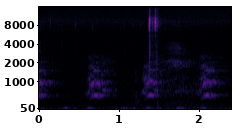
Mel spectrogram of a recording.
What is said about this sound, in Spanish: De la naturaleza que cría perros que ladran en mi cuadra. Ya, ahí se callaron.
